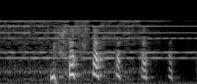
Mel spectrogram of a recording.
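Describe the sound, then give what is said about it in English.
An old telephone ringing, with a series of evenly spaced metallic strikes over a steady high ringing tone. “Uh-oh. Old phone. Looks like we got a live one on the hotline.”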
